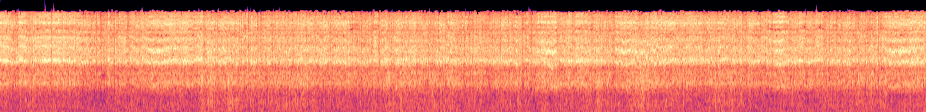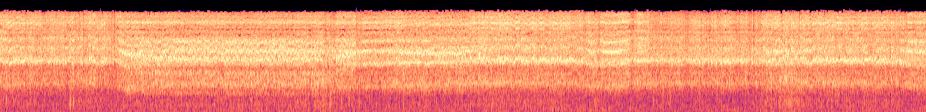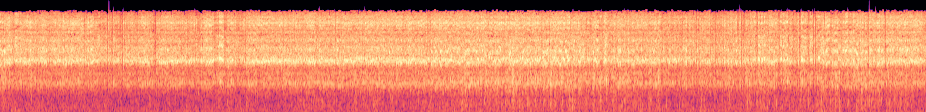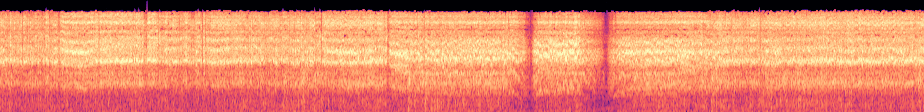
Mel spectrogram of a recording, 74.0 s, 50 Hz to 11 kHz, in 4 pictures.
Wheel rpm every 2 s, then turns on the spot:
230, 230, 230, 230, 230, 230, 230, 230, 230, 230, 220, 190, 200, 210, 230, 230, 230, 230, 230, 230, 240, 230, 240, 230, 230, 230, 230, 230, 230, 230, 230, 220, 190, 110, 170, 220, 230.
none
